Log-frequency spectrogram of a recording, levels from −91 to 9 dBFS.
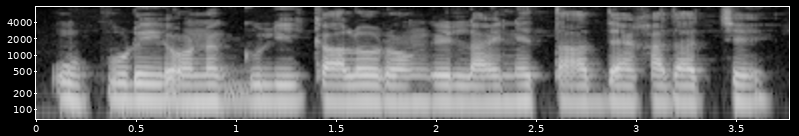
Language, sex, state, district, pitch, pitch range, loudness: Bengali, male, West Bengal, Alipurduar, 140 Hz, 140-145 Hz, -16 LUFS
